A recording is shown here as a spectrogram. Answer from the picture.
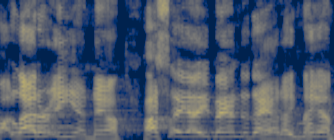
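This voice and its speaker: In a Southern US accent, a man speaks in an animated tone. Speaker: preacher. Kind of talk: sermon. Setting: church. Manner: animated, punctuating nearly every sentence with a fervent 'amen'; emphatic, pulpit-style exhortation with direct address to the congregation.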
